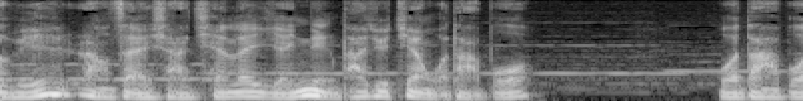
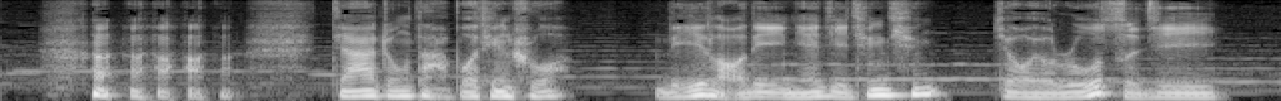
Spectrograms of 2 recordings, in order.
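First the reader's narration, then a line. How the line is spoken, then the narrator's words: Forced dry laugh. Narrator (Chinese): 傅彤哈哈哈的干笑几声，才说道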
